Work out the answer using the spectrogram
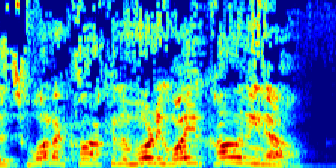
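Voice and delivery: very upset, complaining man's voice. Retelling a man woken by a late call: imitating an upset man. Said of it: "Rav David was very upset".

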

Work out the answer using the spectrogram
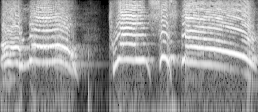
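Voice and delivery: very high, loud, drawn-out scream, oh stretched. Telling a story, the speaker acts out a man at the door: retelling a scream. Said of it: "and he screams".

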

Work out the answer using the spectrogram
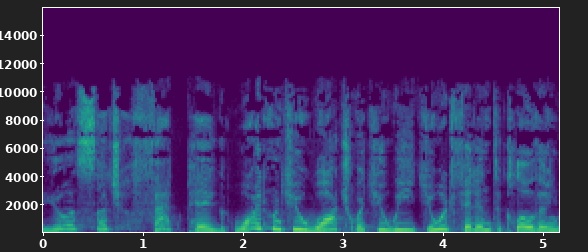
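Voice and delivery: very high, shrill, piercing, top-of-lungs scream. Retelling a scene in a store where a mother screams: imitating a woman screaming. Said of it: "screaming at the top of their lungs".

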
